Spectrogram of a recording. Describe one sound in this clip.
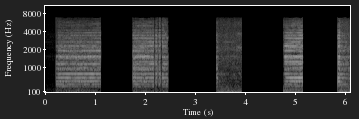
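A train horn blows in a series of loud, repeated blasts close by.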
